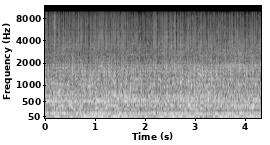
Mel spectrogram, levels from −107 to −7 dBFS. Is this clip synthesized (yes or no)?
yes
